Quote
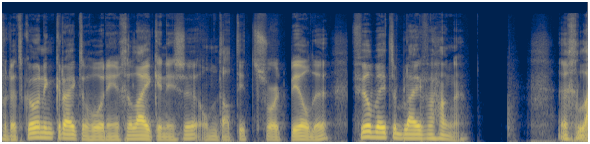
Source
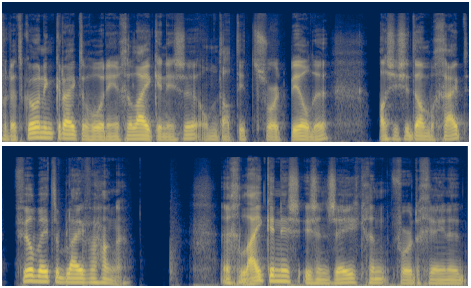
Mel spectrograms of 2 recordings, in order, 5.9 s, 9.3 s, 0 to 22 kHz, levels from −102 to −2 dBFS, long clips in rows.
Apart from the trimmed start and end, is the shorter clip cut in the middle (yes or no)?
yes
